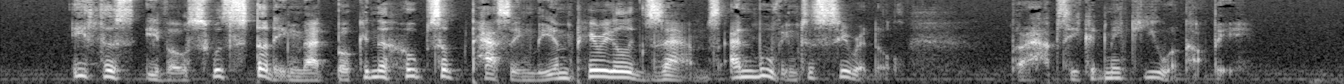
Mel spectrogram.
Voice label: imperial voice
